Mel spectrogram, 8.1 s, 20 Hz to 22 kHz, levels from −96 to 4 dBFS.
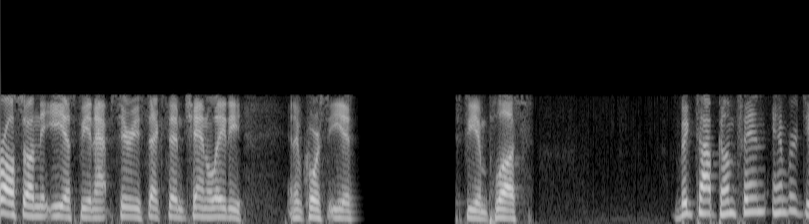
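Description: At 3.5 s the speech hits a call audio freeze. A short fading tail gives way to nearly a second of silence until 4.56 s, then picks up exactly where it stopped with nothing lost. It's likely a jitter buffer running dry while packets were held up.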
